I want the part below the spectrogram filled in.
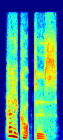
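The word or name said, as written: helicopter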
